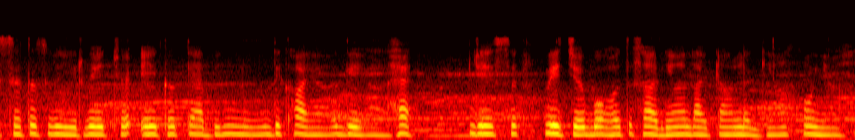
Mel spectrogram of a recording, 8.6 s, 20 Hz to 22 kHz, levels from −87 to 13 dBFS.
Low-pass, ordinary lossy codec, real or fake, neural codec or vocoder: 7.2 kHz; none; real; none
